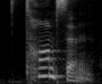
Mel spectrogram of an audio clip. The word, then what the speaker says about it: Thompson: TH words that don't sound like TH at all.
